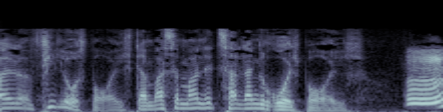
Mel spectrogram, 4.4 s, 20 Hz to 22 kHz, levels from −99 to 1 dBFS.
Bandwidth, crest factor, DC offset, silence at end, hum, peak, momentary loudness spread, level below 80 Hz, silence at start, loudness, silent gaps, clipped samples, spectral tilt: 8 kHz; 20 dB; under 0.1%; 0 s; none; -8 dBFS; 12 LU; -52 dBFS; 0 s; -29 LUFS; none; under 0.1%; -4.5 dB/octave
